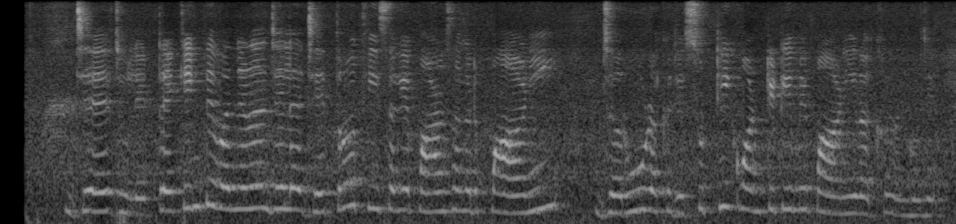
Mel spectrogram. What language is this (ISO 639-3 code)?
snd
